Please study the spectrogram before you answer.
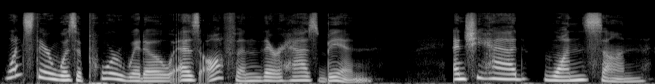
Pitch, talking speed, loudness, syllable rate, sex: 200 Hz, 145 wpm, -17 LUFS, 3.8 syllables/s, female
